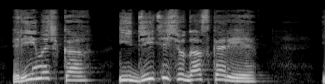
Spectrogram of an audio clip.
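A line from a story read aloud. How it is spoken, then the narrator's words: Shouting. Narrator (Russian): Корнея Ивановича, который закричал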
